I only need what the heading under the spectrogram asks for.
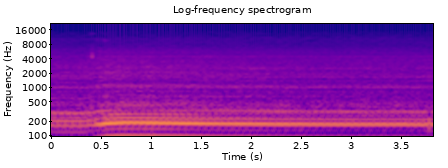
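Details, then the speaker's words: Ford Contour cold start after battery replacement, not run in a while, key cycled first to repressurize fuel; engine catches, flares briefly, then settles to a steady even idle with no knocks or misses; normal. "okay so we're going to start it up this has been cold and hasn't been run in a while"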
